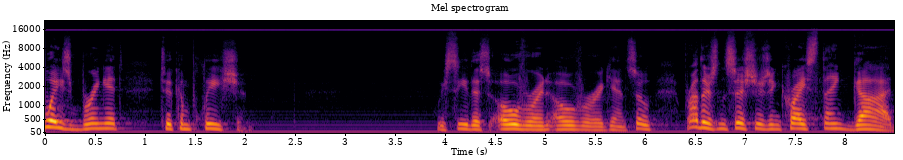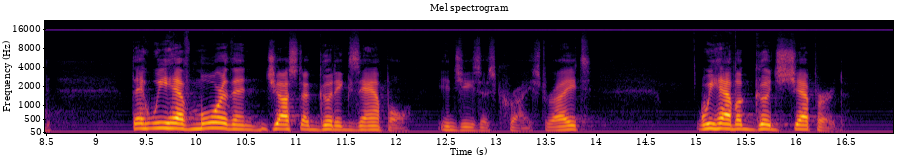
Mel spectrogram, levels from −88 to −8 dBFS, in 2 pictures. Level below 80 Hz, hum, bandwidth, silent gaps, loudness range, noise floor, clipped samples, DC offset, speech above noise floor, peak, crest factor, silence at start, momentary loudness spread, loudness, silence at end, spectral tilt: -60 dBFS; none; 16.5 kHz; none; 10 LU; -57 dBFS; under 0.1%; under 0.1%; 29 dB; -6 dBFS; 24 dB; 0 s; 18 LU; -29 LUFS; 0.6 s; -7 dB/octave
